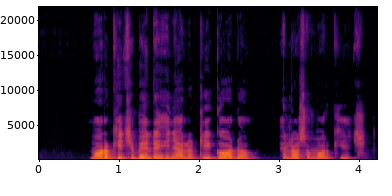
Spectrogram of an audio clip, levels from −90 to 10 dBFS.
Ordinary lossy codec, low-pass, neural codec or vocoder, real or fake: none; none; none; real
